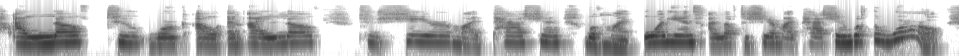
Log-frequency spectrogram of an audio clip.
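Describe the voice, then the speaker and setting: The speaker has a New York accent and talks at a very slow pace. Pitch variation is ordinary. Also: woman, medium pitch for a woman. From New York City. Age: 70s. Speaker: fitness coach. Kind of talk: interview.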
